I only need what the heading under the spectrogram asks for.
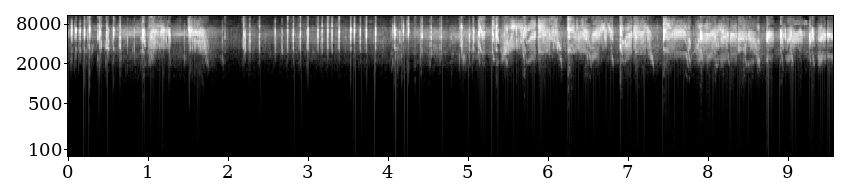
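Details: Swiftlet calls: dense, high chirping twitters run throughout, broken by sharp rapid clicks and short rattling bursts, with a brief pause near two seconds.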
